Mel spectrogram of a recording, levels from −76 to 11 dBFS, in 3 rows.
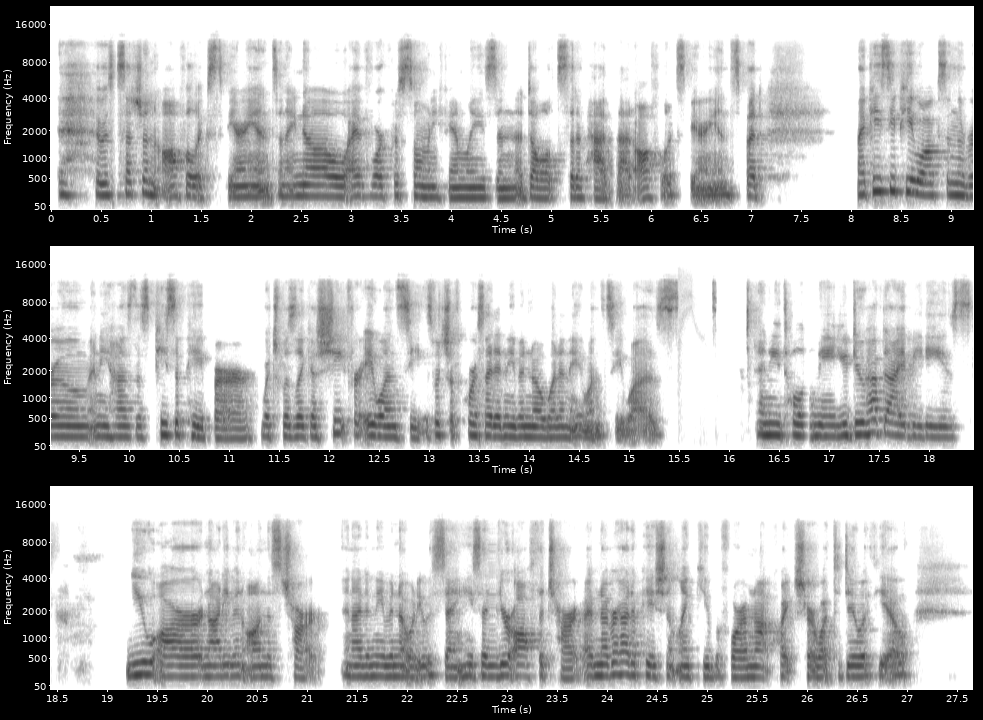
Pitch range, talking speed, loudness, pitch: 175-195 Hz, 220 wpm, -19 LUFS, 180 Hz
